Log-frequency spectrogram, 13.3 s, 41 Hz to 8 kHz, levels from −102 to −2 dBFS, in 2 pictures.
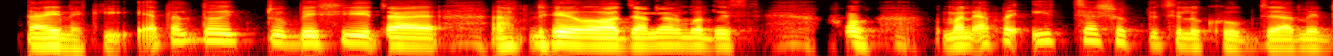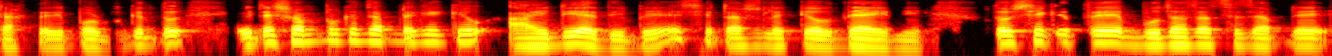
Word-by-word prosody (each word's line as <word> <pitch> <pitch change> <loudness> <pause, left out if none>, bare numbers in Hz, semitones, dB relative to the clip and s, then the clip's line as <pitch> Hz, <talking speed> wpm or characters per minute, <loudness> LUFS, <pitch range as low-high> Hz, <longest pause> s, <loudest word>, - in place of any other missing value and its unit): তাই 115 0 +5
নাকি? 90 - -10
অ্যা - - 0
তাইলে 165 - -3
তো - - +3
একটু 165 -1 -7
বেশি 140 +2 0
এটা 125 - +5 0.5
আপনি 120 +3 -6 0.3
অজানার 120 +1 +3
মধ্যে 115 -1 +1 1.1
মানে 120 - +3
আপনার 135 - -1
ইচ্ছা 175 +1 -6
শক্তি 145 -5 -7
ছিল 120 - -5
খুব 100 - -3
যে - - -1
আমি 105 +1 -3
ডাক্তারি 100 +1 -4
পড়ব। 100 -3 -3
কিন্তু 425 - -3 0.4
এটা - - +2
সম্পর্কে 165 +1 0
যে 165 - +3
আপনাকে 155 -1 -3
কেউ 155 0 0 0.3
আইডিয়া 120 +4 +3
দিবে 95 -3 -5 0.2
সেটা - - -6
আসলে 115 0 -7
কেউ 105 -2 +3
দেয়নি। 95 -4 +1 0.4
তো - - +1
সেক্ষেত্রে 155 -1 -1 0.2
বোঝা 125 +1 +1
যাচ্ছে 125 -1 -2
যে - - -1
আপনি - - -6
120 Hz, 175 wpm, -25 LUFS, 110-155 Hz, 1.1 s, তাই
